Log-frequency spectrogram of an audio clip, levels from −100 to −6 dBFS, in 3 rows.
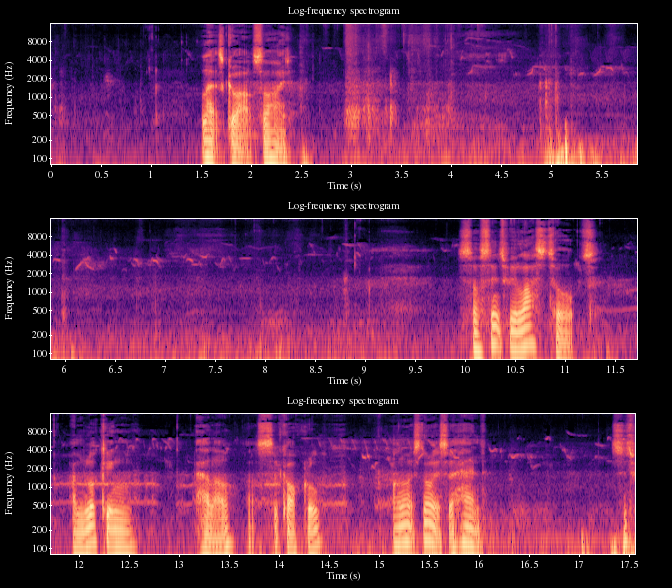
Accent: British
